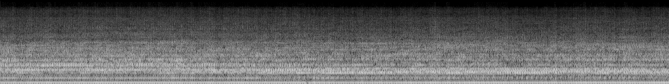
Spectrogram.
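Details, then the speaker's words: Ford Focus RS started after a fuel filter change, intercooler replacement and a battery disconnect with BCM reset. A smooth, even idle with a steady hum, no misses or hunting, and no fuel leaks found: normal idle. "Okay, we're good."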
